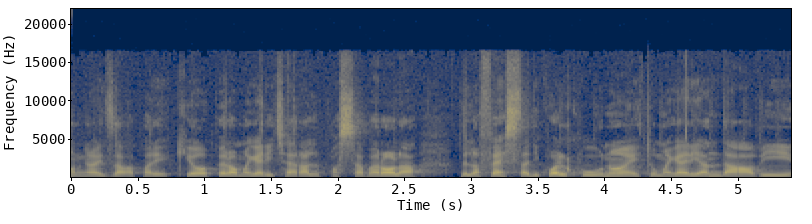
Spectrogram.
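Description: At a fairly quick pace, a woman speaks in a fairly low voice. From Italy. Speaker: former exchange student; guest. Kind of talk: interview; interview answer. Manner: halting, many repetitions. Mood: relaxed, friendly. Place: studio. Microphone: lapel.

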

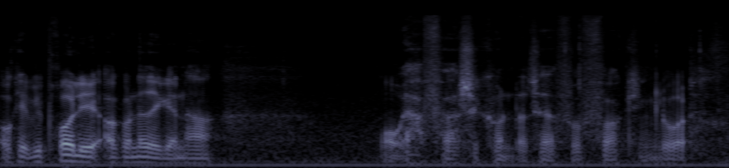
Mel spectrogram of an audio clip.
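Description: The speaker is male. He talks at a moderate pace. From Denmark. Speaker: gaming YouTuber. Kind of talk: let's play commentary. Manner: animated. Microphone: headset.

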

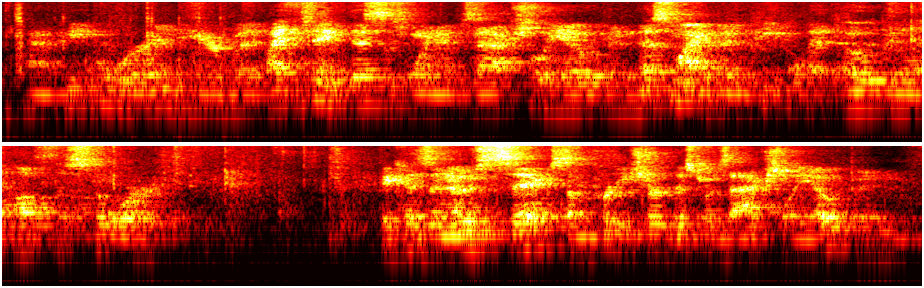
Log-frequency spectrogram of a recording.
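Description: A man rushes along at a very fast pace, his voice carrying audible room echo amid noticeable background noise. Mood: excited, curious. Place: shop.

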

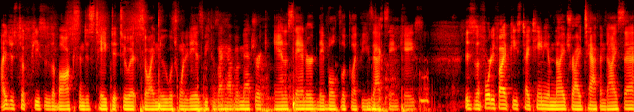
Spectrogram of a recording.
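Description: A man speaks at a fairly low pitch with little pitch movement. His tone is slightly mellow. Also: moderate pace.

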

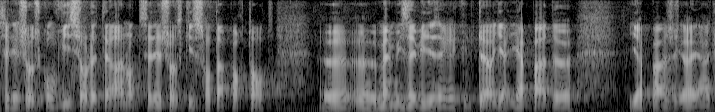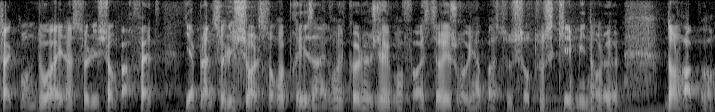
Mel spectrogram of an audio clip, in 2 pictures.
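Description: A man with a fairly low voice talks at a very fast pace with fairly even intonation over light background noise. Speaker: farmer. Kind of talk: panel talk. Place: meeting room. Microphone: podium.

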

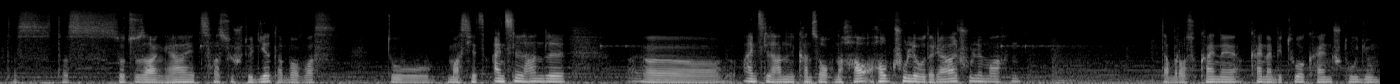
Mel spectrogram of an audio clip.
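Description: Over music in the background, a man with a fairly low voice speaks at a fairly slow pace with lively intonation. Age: 30s. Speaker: gaming YouTuber. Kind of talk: casual monologue to viewers. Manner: halting, many fillers and repetitions.

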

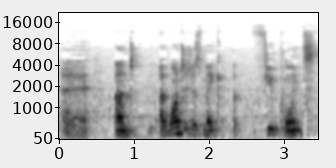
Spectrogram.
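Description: Male speech at a fairly slow pace, light background noise and audible room echo around it. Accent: Irish. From Ireland. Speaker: vlogger. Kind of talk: video response monologue. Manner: halting. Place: home room. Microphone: webcam.

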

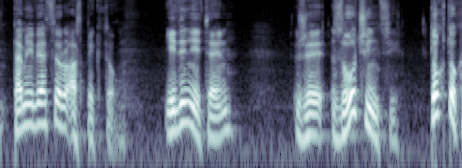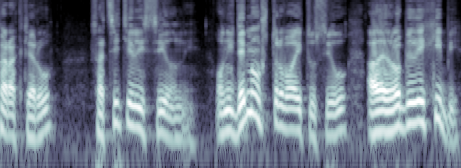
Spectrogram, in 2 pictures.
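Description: A man speaks at a moderate pace with lively intonation and a dark, mellow tone against a quiet background. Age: 50s. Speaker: businessman; interview guest. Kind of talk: interview. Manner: halting, many fillers. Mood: earnest, determined. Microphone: lapel.

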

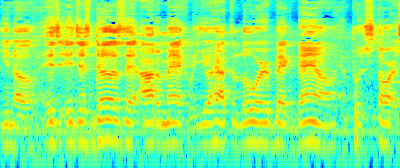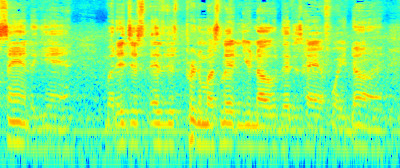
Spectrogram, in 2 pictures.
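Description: Noticeable noise runs in the background. Over it, a man speaks very fast. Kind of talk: tutorial. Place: factory. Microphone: phone near.

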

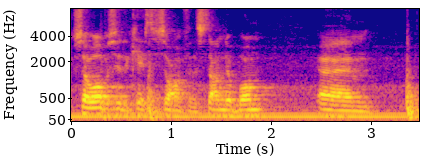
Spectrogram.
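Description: Music plays in the background and audible room echo surrounds the speech. A man talks at a very fast pace with a fairly low pitch. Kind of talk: interview answer. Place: workshop. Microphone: phone near.

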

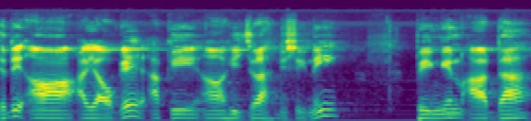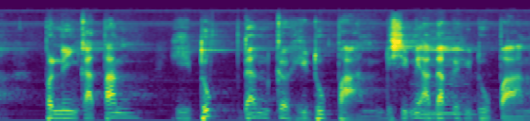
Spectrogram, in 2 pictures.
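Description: With light background noise behind him, a man talks at a very slow pace with ordinary pitch variation. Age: 80s+. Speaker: veteran actor and community elder; guest. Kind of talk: religious talk show interview. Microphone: handheld.

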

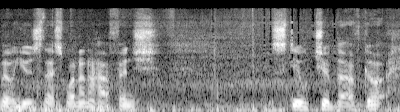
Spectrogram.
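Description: A man talks at a moderate pace, and noticeable background noise is heard too. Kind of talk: tutorial. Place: street. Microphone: phone near.

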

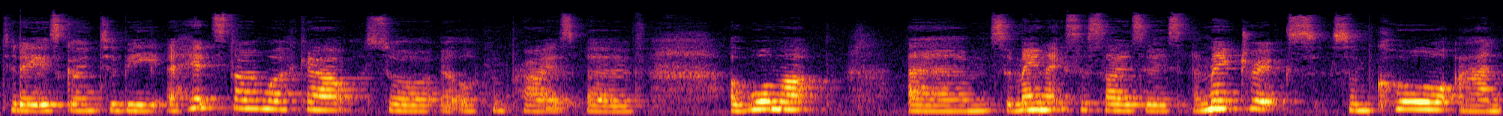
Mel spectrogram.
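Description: Audible room echo surrounds a woman's voice. She speaks at a fairly slow pace with fairly even intonation. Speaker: fitness instructor. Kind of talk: workout instruction. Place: home room. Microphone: camera far.

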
